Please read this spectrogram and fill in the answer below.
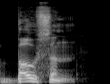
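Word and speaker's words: boatswain: Hence, also those weird nautical words, you know, bosun, and you find out that it's spelled boat swain. Well, it's just been so long, the accent is up front, it's said quickly, things start kludging together. Next thing you know, you've got a bosun or a forecastle.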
